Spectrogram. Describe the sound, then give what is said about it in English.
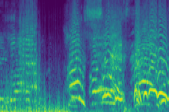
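Strong wind outdoors roars and buffets the microphone in a steady low rumble, with a person's voice rising and falling over it in loud, drawn-out shouts. “It's very windy out here.”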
